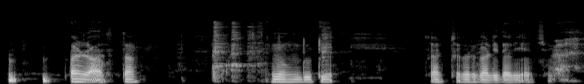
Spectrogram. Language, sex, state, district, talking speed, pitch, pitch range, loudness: Bengali, male, West Bengal, North 24 Parganas, 70 wpm, 115 Hz, 110-135 Hz, -21 LUFS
